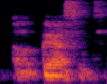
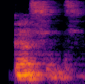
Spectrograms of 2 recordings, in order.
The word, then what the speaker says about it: Bessent: So, let's uh let's go back to Basset. Bessent. it's pronounced in this weeks and we will continue as needed.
